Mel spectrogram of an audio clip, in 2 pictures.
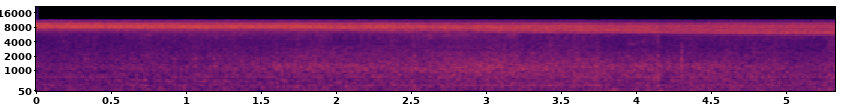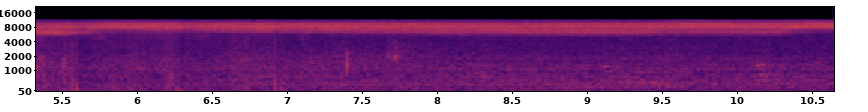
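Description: A chorus of cicadas gives a steady, high-pitched, continuous buzz.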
